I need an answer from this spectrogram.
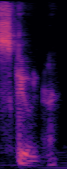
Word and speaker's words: schooner: hate to do this again but it is pronounced schooner i don't care i can only do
